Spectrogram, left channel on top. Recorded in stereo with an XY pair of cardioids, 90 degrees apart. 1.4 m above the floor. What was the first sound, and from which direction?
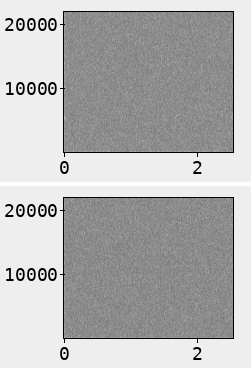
Only background noise.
